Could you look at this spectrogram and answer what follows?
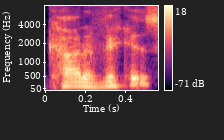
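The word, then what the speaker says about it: Carter-Vickers: Is it Carter Vickers? Is that right? Yep.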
